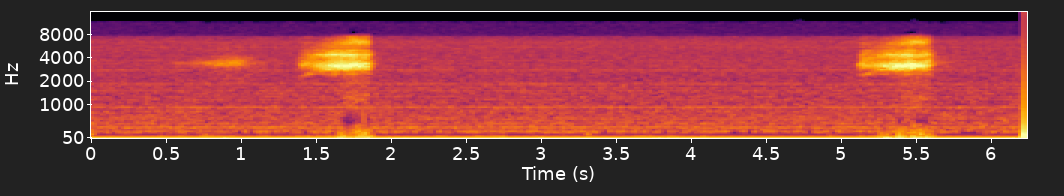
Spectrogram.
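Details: Barn owl seeking food on 7 August 2015. Two loud rasping screeches about three and a half seconds apart. A faint soft hiss comes just before the first, all over a low steady hum.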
